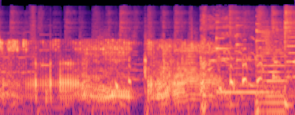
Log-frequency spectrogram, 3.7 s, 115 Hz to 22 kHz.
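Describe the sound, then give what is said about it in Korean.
A second-year high school girl imitates a motorcycle engine on Park Myung-soo's Radio Show: a loud, buzzy, continuous revving that breaks off briefly midway, then resumes with rising, shifting pitch like the bike accelerating through gears. “저 오토바이 준비저 고2 여학생이 하는 소리입니다.”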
